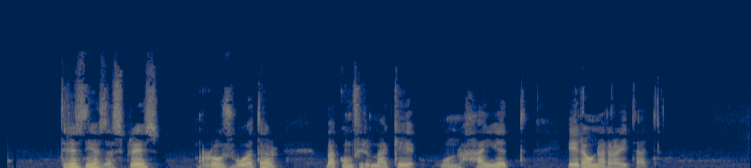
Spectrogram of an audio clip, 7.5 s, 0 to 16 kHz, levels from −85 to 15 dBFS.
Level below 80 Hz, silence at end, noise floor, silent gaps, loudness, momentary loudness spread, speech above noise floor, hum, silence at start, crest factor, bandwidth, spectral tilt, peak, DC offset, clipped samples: -64 dBFS; 1.05 s; -61 dBFS; none; -23 LUFS; 13 LU; 39 dB; none; 0.6 s; 20 dB; 10 kHz; -6.5 dB/octave; -4 dBFS; under 0.1%; under 0.1%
